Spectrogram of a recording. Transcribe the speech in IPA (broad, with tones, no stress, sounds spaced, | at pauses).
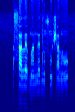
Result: s a˦ l ɛ˦˨ b ã˨˦ n ɛ˦ d ũ˦˨ s ũ˨ ʃ a˨ l ɔ̃˨˦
